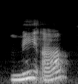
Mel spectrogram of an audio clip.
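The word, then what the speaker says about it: مائة: hums means 500 hamsi we pronounce it as Mia but it has a long vowel which is not pronounced this is how we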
